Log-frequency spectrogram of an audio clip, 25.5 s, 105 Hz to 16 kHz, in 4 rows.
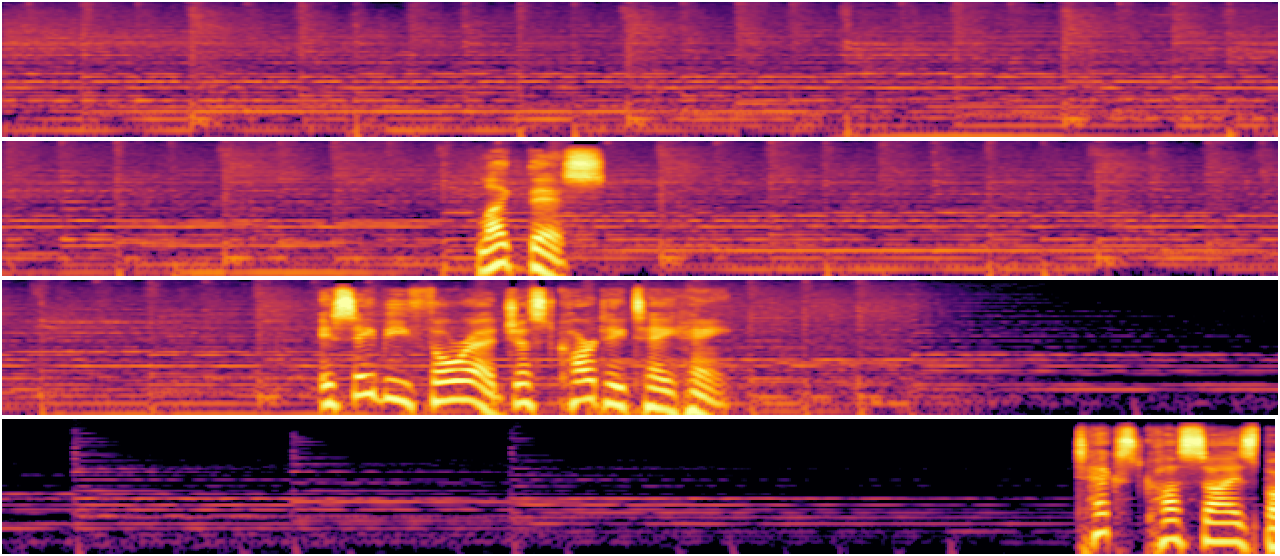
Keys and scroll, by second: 8.6 alt+Return, 18.3 Return, 19.4 ctrl+z, 20.1 ctrl+shift+z, 21.2 ctrl+-, 24.5-25.2 typing.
